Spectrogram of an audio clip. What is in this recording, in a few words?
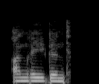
"anregend", German; adjectives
